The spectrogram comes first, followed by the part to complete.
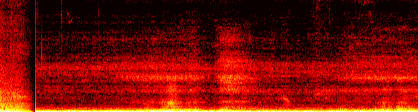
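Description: A steady low rumble, which starts after a brief dropout about half a second in, with faint scattered noises above it.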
